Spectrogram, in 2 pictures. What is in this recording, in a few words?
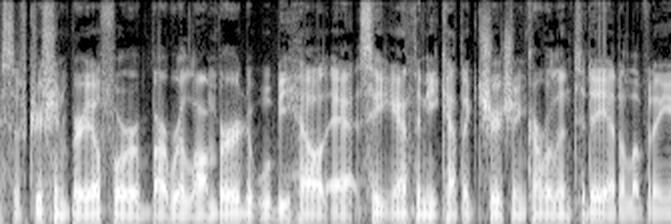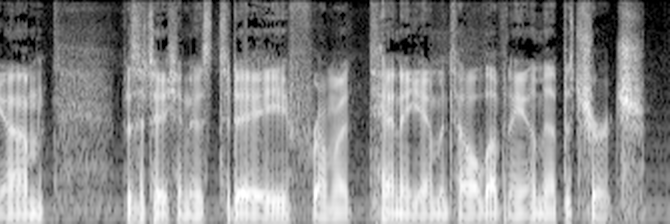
Funeral Announcements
